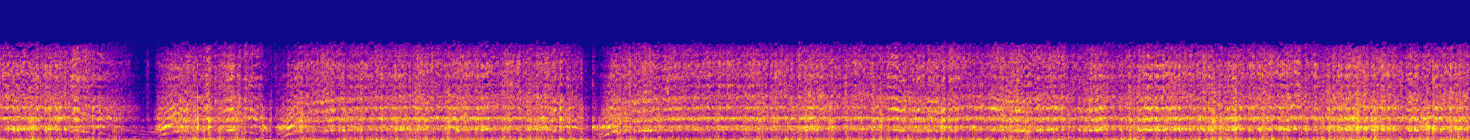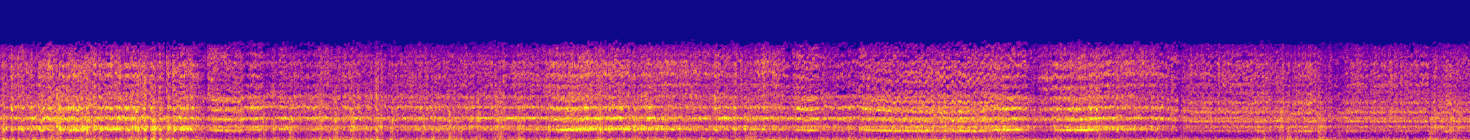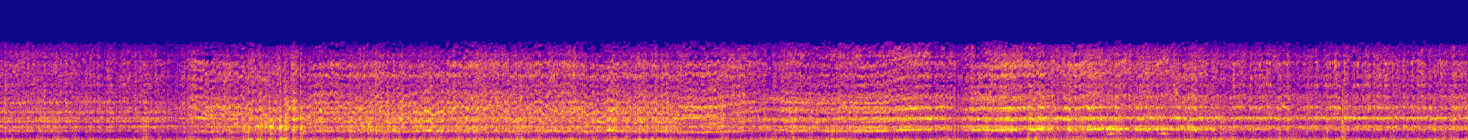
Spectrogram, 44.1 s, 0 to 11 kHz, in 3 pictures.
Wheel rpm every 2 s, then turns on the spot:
150, 160, 210, 200, 230, 220, 230, 230, 220, 230, 230, 230, 220, 210, 200, 190, 160, 160, 180, 220, 230, 230.
none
